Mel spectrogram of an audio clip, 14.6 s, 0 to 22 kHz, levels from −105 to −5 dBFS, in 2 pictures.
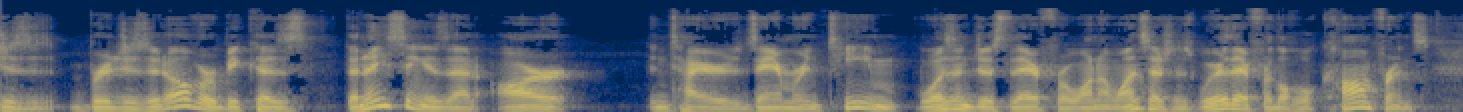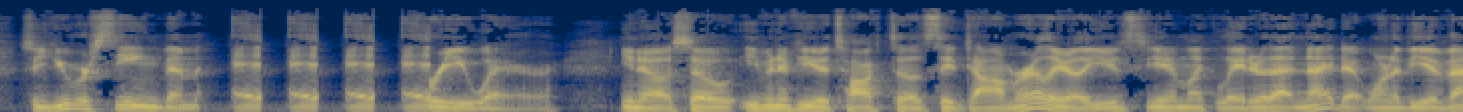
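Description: A speech clip with a CD stuck on one turn from 8.61 to 9.46 s. A scratch keeps throwing the laser back, so the same 0.28 s segment plays three times, each jump marked by a brief mute. A waveform shows identical blocks separated by tiny gaps, and a spectrogram shows repeated matching patterns with thin vertical breaks.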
